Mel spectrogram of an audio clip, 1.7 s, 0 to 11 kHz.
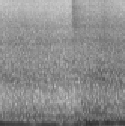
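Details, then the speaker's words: Ford Focus 1.4 16V second generation revving at full throttle: uneven stumbling note, won't take throttle, sporadic misfire; coolant loss, ignition leads found wet with coolant. "Mit Fehlzündung. Also der nimmt das Gas nicht richtig an. Bei Volllast."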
